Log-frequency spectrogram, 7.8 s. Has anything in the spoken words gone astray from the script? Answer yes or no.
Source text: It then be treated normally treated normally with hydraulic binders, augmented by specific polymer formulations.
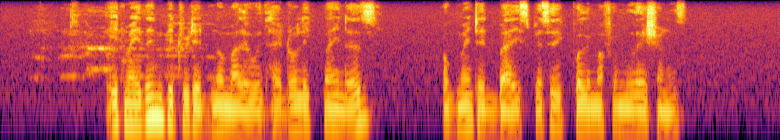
yes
